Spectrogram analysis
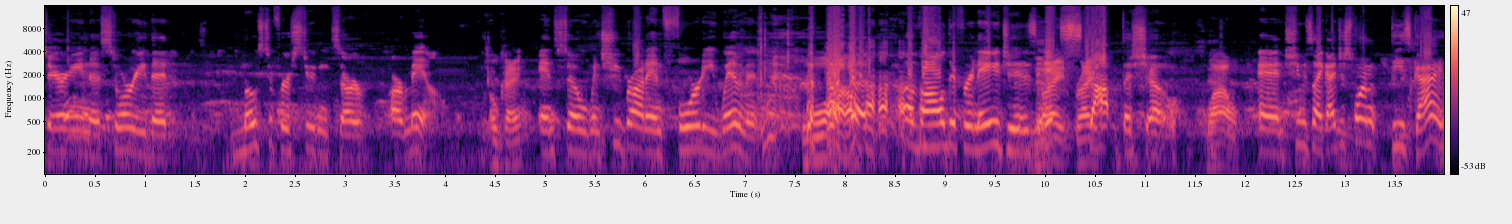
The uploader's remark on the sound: LIVE From The Racing Junk Booth. LIVE from the SEMA floor. A HUGE THANKS to Racing Junk for hosting the Get Out N Drive Podcast in their booth!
